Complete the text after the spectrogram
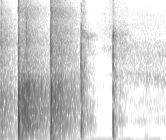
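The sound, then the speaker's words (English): Four sharp hand claps in a slightly uneven rhythm over about a second, each a crisp, bright smack with a short ringing tail, followed by a faint fading hiss. “Like, and honestly, like, can we give him some claps?”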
